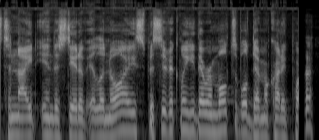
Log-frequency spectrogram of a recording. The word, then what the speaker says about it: Illinois: Stop adding the no more s when pronouncing Illinois. It's like it's annoying and you annoy me when you mispronounce Illinois.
